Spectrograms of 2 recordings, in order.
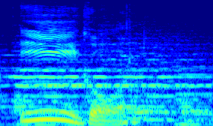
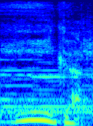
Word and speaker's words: Igor: but it turns out the stress is on the first syllable again eag now Russian has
